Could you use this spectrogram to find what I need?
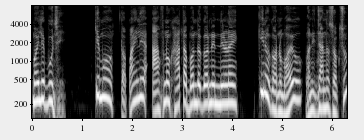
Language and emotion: Nepali, surprised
